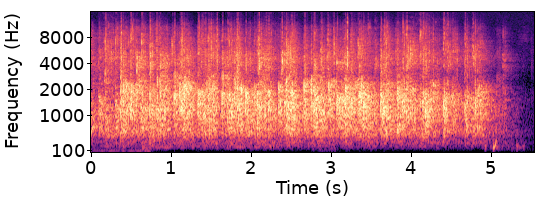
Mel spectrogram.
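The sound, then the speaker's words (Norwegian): A crowd applauds the worship singers, clapping together in a steady, dense burst of applause that holds loud for about five seconds, then tapers off at the end. No one speaks. “Vi kan nog ge dem en liten applaus.”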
